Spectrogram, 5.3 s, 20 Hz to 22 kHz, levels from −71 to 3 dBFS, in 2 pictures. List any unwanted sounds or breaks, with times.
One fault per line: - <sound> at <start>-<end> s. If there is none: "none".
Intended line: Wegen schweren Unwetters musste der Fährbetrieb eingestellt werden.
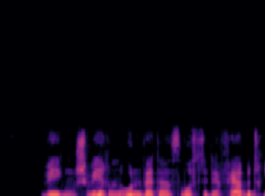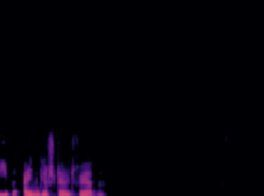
none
